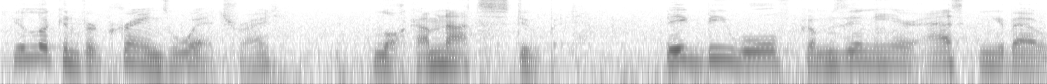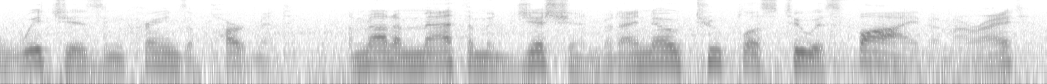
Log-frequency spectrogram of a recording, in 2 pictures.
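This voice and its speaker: An actor playing a slippery small-time thief in a video game, talking in glib, ingratiating, hedging patter. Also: male voice, mid-range voice, expressive, normal speed, noisy background, lightly acted. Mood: sly bargaining.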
